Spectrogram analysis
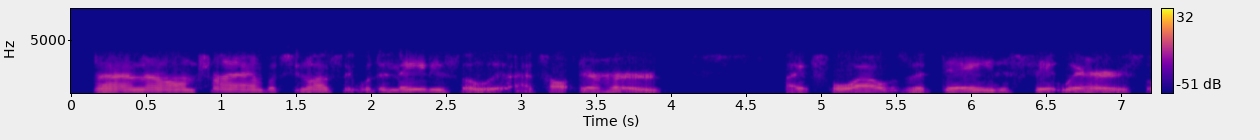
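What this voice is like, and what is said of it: Weak, recovering hoarse voice. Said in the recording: “my voice is coming back slowly but surely”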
